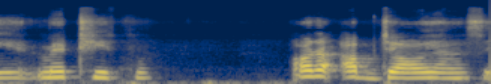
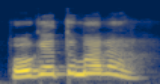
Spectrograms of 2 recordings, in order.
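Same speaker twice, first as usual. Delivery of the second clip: sharp and higher, cutting him off; angry snap; 8 semitones higher, 6 dB louder than usual. Acted. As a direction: bite the words off in anger. Wife cuts husband off.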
